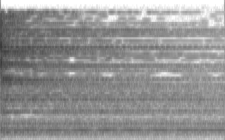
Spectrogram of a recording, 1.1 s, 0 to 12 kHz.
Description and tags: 08 Ride Thin-Long Cymbals & Snares
cymbals, Weckl, Rosewood, cymbal, 2A, turkish, Stagg, drumsticks, sticks, ride, Oak, drum, click, hi-hat, 7A, snare, Maple, 5A, crash, Brahner, drumset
